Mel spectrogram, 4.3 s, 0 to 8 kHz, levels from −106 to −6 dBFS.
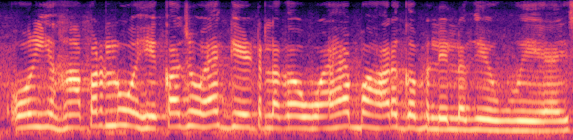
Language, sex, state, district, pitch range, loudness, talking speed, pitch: Hindi, female, Uttar Pradesh, Shamli, 240-290 Hz, -12 LUFS, 235 wpm, 270 Hz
